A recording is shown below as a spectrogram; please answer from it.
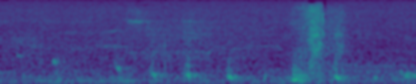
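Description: A sleeping dog barking in its sleep: a quick run of short, muffled yips, about four a second, with a louder breathy huff about one and a half seconds in.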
